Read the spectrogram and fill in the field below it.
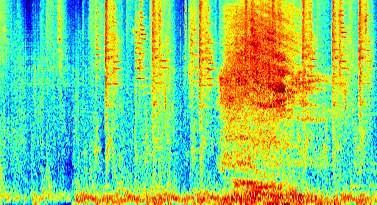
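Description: Weapons strike with sharp, quick hits.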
